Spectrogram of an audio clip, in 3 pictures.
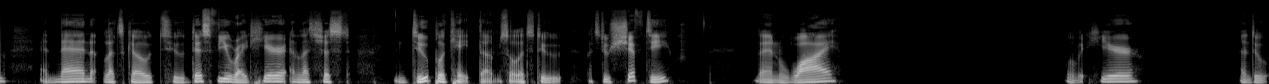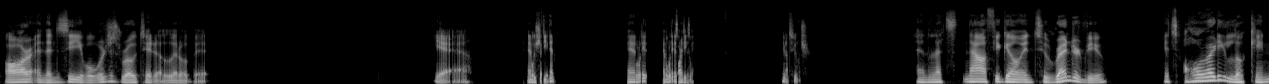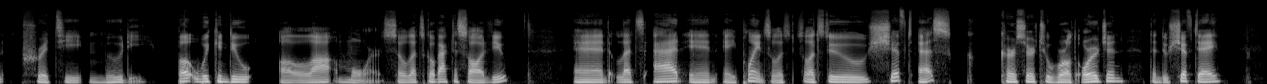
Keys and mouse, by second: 1.7 click, 3.9 shift+drag, 4.9 shift+drag, 6.7 shift+d, 12.7 r, 16.1-16.7 drag, 18.2-21.4 typing, 19.3 click, 19.7 drag, 20.7 click, 21.2 click, 21.6 click, 22.0 shift+click, 22.3 click, 22.7 shift+drag, 23.2 z, 24.9-25.7 middle drag, 26.6 click, 29.5 z, 30.4 click, 31.4 click, 31.8 shift+drag, 32.3 click, 33.3 shift+a, 33.3 x, 34.5 shift+s, 37.3 shift+a.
